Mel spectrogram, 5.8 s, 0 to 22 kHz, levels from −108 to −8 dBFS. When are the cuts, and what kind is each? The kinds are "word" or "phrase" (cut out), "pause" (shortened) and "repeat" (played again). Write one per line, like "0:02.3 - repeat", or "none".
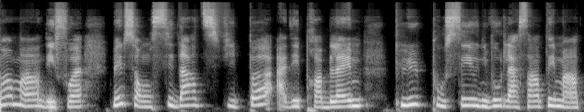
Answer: none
